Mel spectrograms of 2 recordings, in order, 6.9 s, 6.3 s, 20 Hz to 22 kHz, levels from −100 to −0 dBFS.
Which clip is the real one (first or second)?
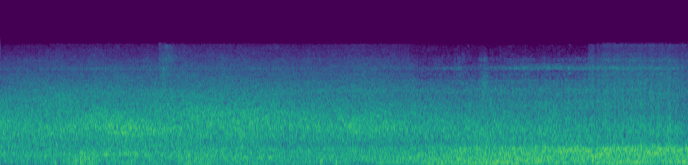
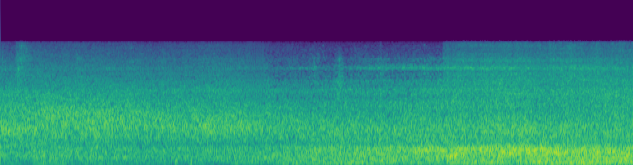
second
